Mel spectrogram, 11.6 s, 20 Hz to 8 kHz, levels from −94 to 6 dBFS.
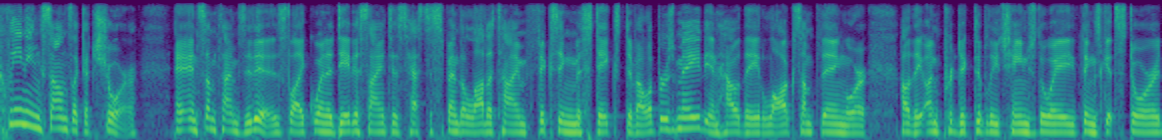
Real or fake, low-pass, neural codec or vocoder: real; 7.2 kHz; none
